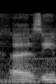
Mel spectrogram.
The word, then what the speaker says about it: zine: are so if you've never heard of a zine before the term itself comes from magazine and it's pronounced a magazine that design but Xion like magazine and it is a small publication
